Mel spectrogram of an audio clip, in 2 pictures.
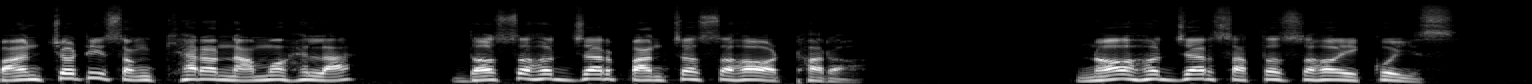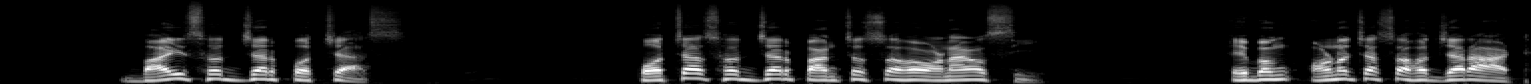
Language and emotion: Odia, neutral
